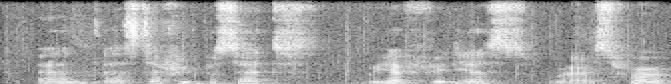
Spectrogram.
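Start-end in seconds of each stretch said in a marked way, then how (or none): none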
